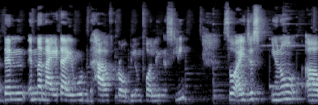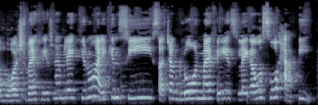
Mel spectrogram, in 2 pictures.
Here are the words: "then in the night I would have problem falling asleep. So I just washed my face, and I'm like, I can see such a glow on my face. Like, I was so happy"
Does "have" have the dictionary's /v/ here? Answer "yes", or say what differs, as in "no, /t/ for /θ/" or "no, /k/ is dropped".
yes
